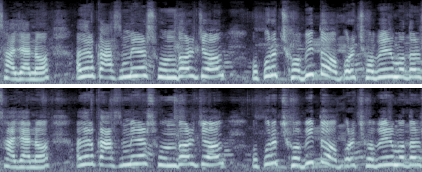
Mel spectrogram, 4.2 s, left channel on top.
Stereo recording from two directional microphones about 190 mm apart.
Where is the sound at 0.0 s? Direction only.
15° left (ahead or behind).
